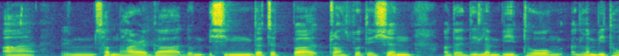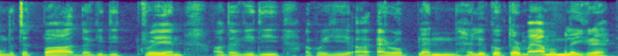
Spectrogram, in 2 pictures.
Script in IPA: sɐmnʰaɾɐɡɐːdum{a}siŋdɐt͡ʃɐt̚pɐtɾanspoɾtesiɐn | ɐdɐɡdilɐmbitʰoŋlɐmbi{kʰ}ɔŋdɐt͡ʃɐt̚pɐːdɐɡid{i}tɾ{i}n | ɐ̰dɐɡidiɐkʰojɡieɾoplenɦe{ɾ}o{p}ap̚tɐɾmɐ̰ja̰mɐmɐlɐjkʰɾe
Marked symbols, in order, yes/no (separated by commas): no, no, yes, no, no, no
